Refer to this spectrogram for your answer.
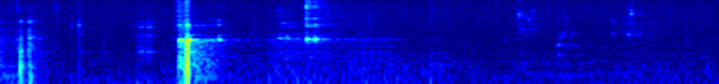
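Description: A short splash of herbal bitter liqueur poured into a glass, with a bright glassy clink and a few soft drips and trickles, otherwise quiet.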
